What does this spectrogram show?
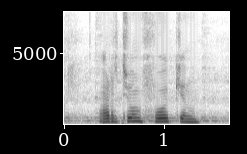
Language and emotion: Russian, neutral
